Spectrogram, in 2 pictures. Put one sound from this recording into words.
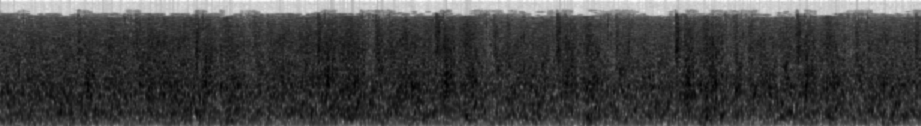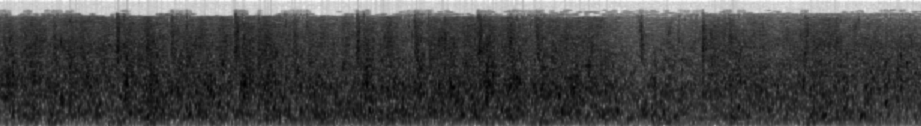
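A swimmer's strokes splash and slosh through water.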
